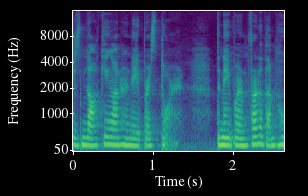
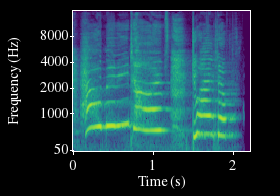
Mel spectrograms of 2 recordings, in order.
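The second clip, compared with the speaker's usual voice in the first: very high, loud shriek; hammed-up hysterical scream; 5 dB louder, slower than usual. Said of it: "She's screaming".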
